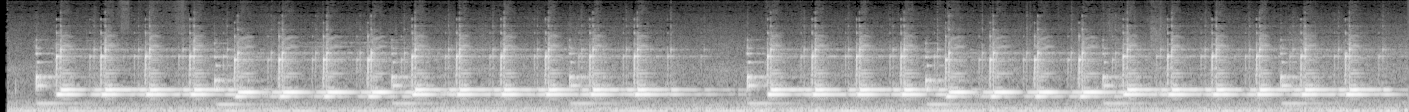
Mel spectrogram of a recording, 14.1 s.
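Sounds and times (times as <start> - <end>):
Bphone music box ringtone: 0.2 - 14.0.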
